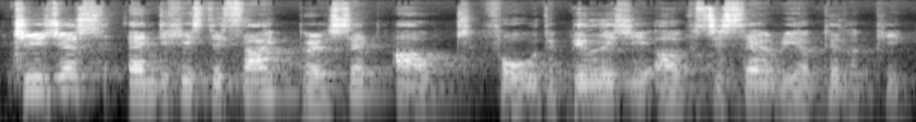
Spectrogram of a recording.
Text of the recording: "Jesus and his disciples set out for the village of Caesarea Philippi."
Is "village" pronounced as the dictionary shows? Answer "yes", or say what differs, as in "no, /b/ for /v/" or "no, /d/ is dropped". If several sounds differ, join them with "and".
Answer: no, /b/ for /v/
